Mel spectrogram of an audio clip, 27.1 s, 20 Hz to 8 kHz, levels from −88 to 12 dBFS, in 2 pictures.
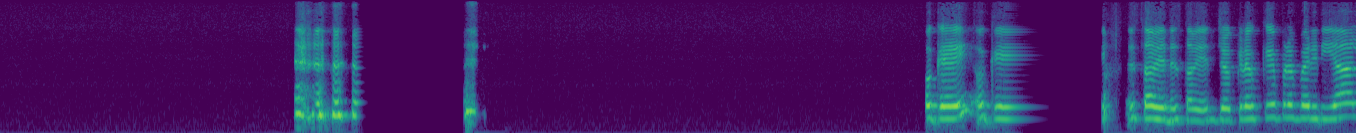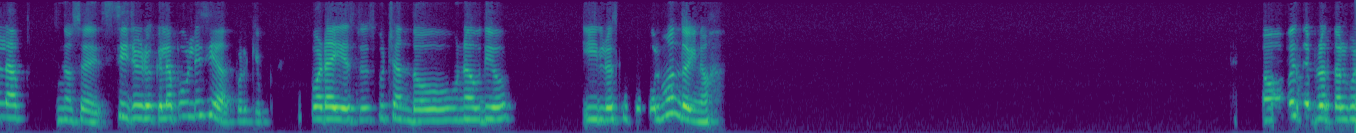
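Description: From 3.58 to 4.69 s a long network dropout likely halted packet delivery. The sound trails off as a fading buzz into near-silence, and about 0.6 s of speech is lost outright. From 4.71 to 6.79 s a jitter buffer speed-up follows: the receiver trims pitch periods to shed roughly half a second of built-up delay, so speech runs at 122% speed with unchanged pitch and sounds hurried. A second dropout from 10.06 to 11.07 s again fades to quiet and skips about 0.6 s. Two milder speed-ups follow, at 108% from 11.22 to 14.48 s and at 106% from 14.91 to 16.39 s.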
